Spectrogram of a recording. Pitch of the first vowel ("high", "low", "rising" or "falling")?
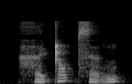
low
